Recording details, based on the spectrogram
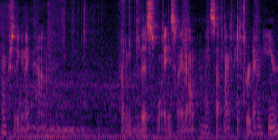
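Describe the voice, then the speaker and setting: American male primary teacher, casual and playful demo for young children, clearly noisy home recording. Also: on the high side, big pitch swings, normal speed. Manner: playful, talks to young viewers as he works. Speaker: first-grade teacher. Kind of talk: casual craft demonstration for children.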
